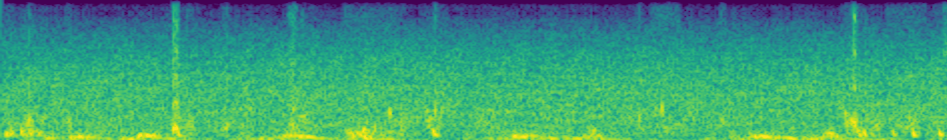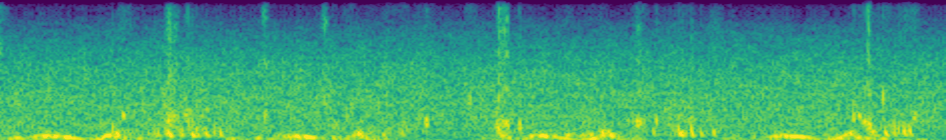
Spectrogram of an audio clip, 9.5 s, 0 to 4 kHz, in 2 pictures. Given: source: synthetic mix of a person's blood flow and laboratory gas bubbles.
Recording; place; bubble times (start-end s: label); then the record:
Doppler ultrasound of blood flow; precordium
0.00-0.26 s: bubbles
0.32-0.38 s: bubbles
0.82-0.99 s: bubbles
1.09-1.17 s: bubbles
1.42-1.59 s: bubbles
1.70-2.04 s: bubbles
2.09-2.24 s: bubbles
3.17-3.22 s: bubbles
3.24-3.40 s: bubbles
3.58-3.64 s: bubbles
4.19-4.62 s: bubbles
4.66-4.79 s: bubbles
5.26-5.89 s: bubbles
6.03-6.08 s: bubbles
6.33-6.52 s: bubbles
6.55-6.90 s: bubbles
7.04-7.11 s: bubbles
7.17-7.36 s: bubbles
7.53-7.77 s: bubbles
7.88-8.35 s: bubbles
8.96-9.33 s: bubbles
From the record:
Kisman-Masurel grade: 243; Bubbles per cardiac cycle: several, 3 to 8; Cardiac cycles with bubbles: 100%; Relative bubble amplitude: loud (0.450 to 0.775); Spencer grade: 3 (all of the cardiac periods contain showers or single bubble signals, but not dominating or overriding the cardiac motion signals); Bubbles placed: only in the low amplitude regions of the cardiac cycle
